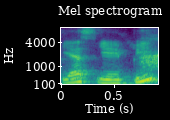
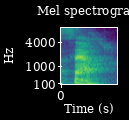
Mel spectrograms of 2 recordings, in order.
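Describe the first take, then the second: First: It is said as three separate letters. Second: It is said as one single word. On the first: It names systems, applications and products. The speaker calls it right. "you have to call it as S A P only" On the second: It sounds like a word that means pig. The speaker calls it wrong. "we should not pronounce it this S A P as S A P"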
